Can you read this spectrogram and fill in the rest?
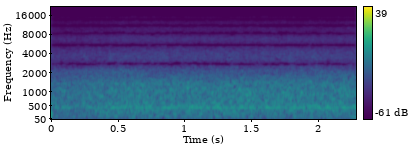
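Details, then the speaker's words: Vintage Venton/VEC cast-iron 48-inch industrial ceiling fan, possibly 1970s or earlier, on high speed: even whoosh with slight motor noise, no bearing noise; normal running. "No noise on high. A little bit of motor noise, but no bearing noise."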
